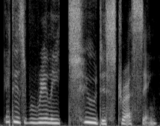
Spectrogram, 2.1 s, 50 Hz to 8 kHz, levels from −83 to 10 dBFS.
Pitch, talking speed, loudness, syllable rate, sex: 255 Hz, 140 wpm, -14 LUFS, 4.0 syllables/s, female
